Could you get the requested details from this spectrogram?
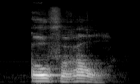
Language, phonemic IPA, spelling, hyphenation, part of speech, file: Dutch, /ˈoː.vəˌrɑl/, overal, over‧al, adverb, Nl-overal.ogg
- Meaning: 1. everywhere, anywhere 2. all over, throughout (present all over a place) 3. pronominal adverb form of alles; everything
